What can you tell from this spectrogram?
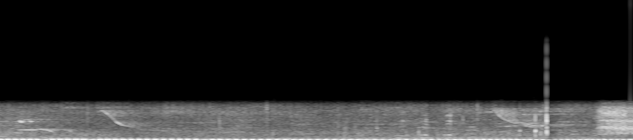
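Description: An engine running at a steady idle, a low pulsing drone, with a few short high descending chirps over it and a sharp click near the end.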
